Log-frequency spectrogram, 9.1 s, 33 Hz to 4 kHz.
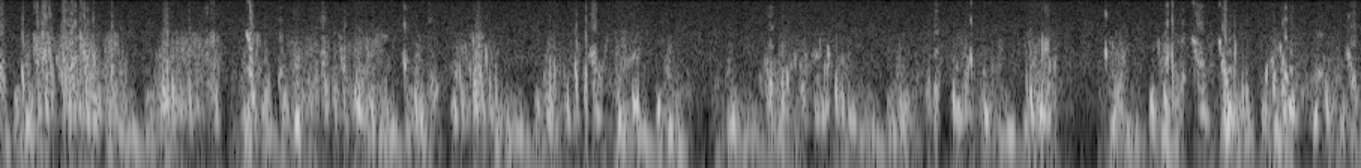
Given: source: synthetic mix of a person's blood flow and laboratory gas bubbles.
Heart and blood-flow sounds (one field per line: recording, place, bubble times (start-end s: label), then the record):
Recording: Doppler ultrasound of blood flow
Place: precordium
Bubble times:
0.00-0.06 s: bubbles
0.14-0.86 s: bubbles
1.03-1.50 s: bubbles
1.59-1.80 s: bubbles
1.83-2.60 s: bubbles
2.66-2.92 s: bubbles
2.99-3.35 s: bubbles
3.63-4.29 s: bubbles
5.04-5.65 s: bubbles
6.16-6.28 s: bubbles
6.32-6.70 s: bubbles
6.80-7.07 s: bubbles
7.33-7.54 s: bubbles
7.69-8.37 s: bubbles
8.39-9.07 s: bubbles
From the record:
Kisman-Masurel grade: 343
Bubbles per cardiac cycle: rolling drumbeat, 9 or more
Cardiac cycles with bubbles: 100%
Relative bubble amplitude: loud (0.450 to 0.775)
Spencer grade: 3 (all of the cardiac periods contain showers or single bubble signals, but not dominating or overriding the cardiac motion signals)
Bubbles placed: anywhere in the cardiac cycle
